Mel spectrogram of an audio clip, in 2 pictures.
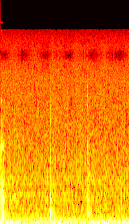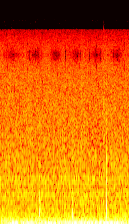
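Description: Wooden blocks are placed with short, soft knocks.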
